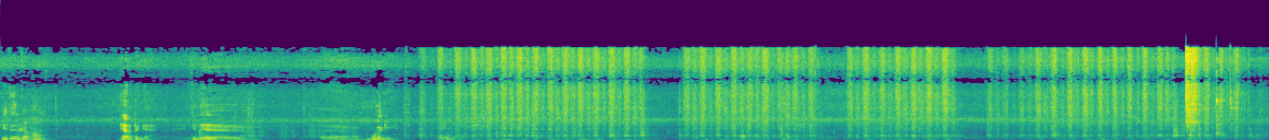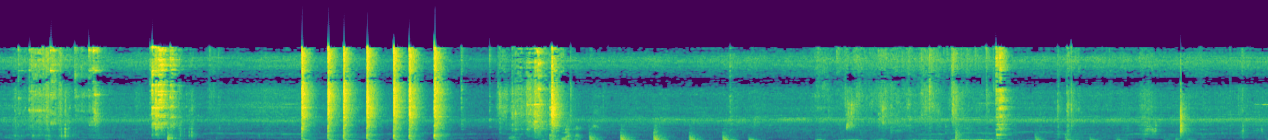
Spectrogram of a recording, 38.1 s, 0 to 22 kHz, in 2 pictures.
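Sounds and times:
vegetables grated by hand: 4.6 - 20.1.

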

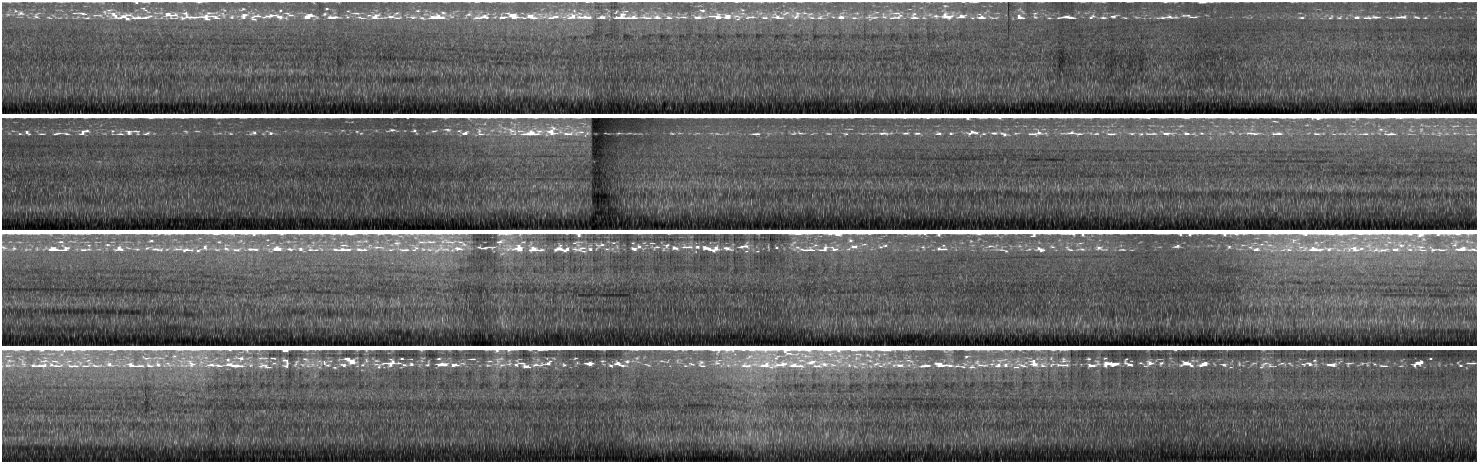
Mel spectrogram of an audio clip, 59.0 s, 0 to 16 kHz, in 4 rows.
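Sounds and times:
bus engine rumbling: 0.0 - 59.0.

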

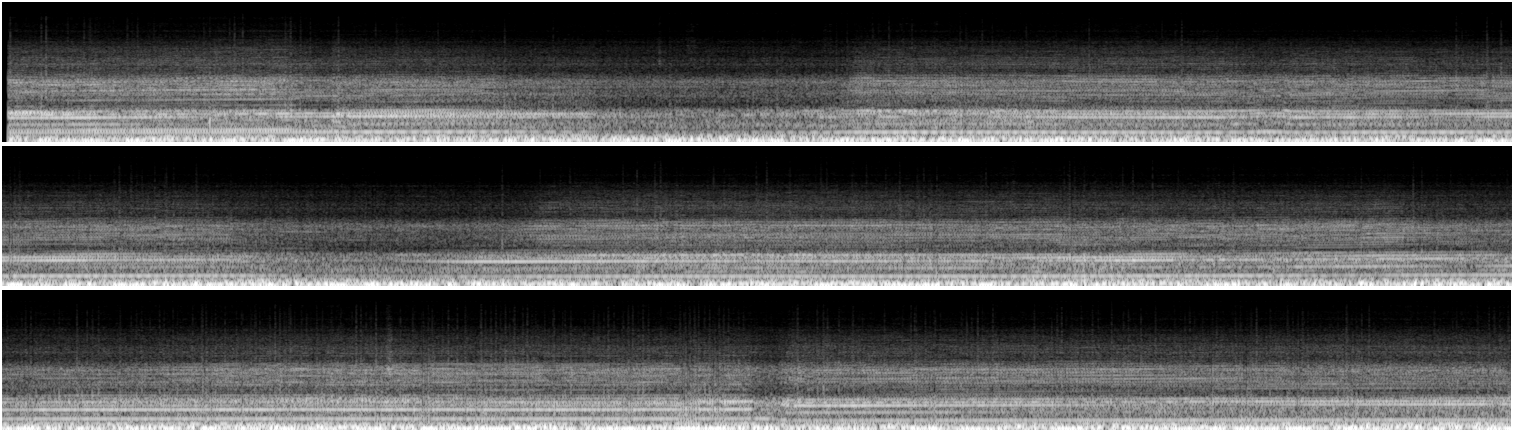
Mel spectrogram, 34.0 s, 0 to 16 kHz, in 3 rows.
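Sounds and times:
race car engine running hard: 0.0 - 33.9.

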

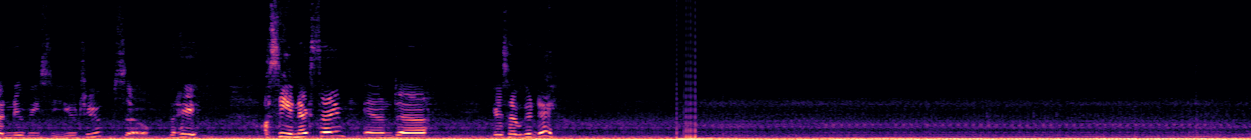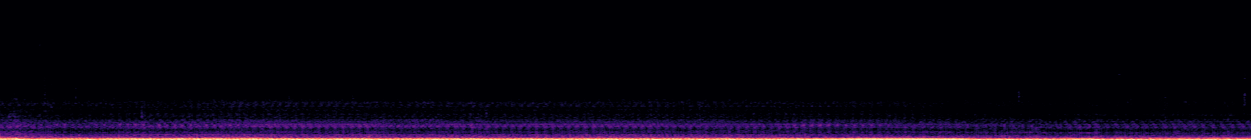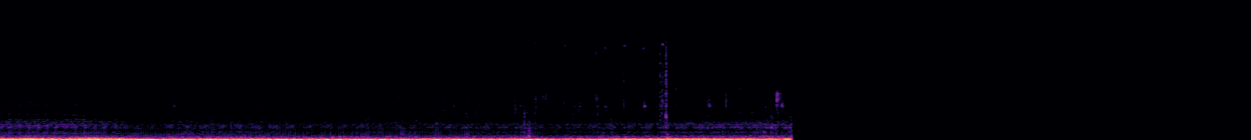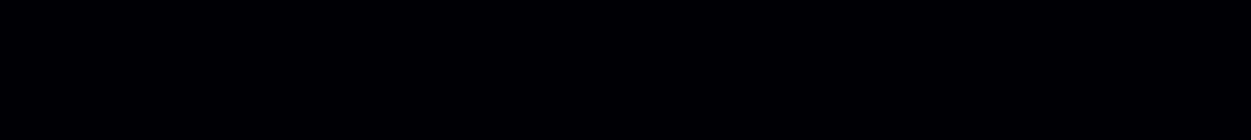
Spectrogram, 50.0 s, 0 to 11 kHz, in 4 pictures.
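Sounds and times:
engine and road rumble: 0.0 - 33.0
clicks: 6.8 - 7.4.

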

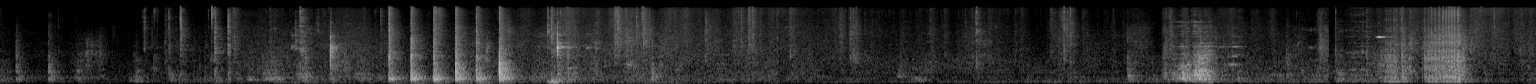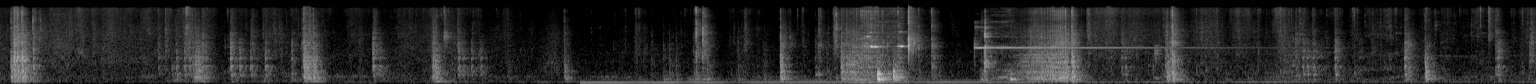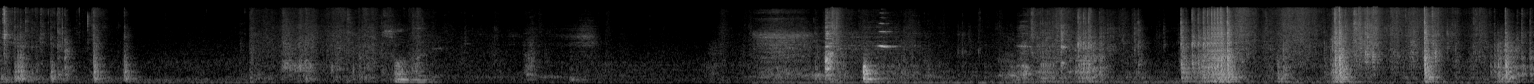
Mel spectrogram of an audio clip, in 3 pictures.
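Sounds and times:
broom straw rustling and scraping: 5.3 - 13.7, 14.7 - 23.0, 25.3 - 30.8, 42.8 - 46.0.

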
